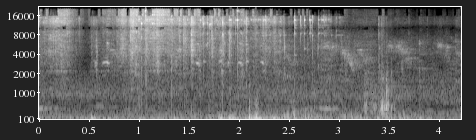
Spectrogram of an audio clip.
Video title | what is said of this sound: Is a blocked Catalytic converter causing the running issues on my 2005 R53 Mini Cooper S?? | bits of the cat shouldn't be falling out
